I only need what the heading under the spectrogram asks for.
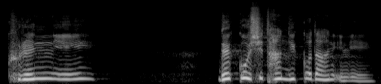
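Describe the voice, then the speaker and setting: A male preacher voicing a gentle father who softly consoles his grown son, speaking in a tender, coaxing way during a sermon. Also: extremely high pitch, animated, slow, voice pushed up, heavily acted.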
